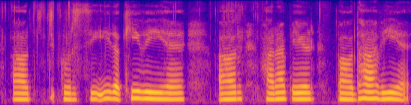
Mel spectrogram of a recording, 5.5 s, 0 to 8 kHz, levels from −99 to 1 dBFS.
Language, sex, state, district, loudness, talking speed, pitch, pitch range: Hindi, female, Jharkhand, Sahebganj, -16 LUFS, 120 wpm, 180 Hz, 175-185 Hz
